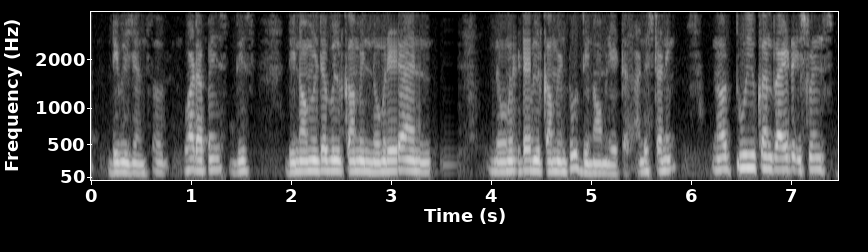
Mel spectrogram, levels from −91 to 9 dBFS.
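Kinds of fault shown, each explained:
Repeated packet loss (robotic sound): From 3.0 to 4.40 s, about a dozen holes keep hitting the audio, the longest about 120 ms. Each gets patched by stretching the last bit of sound, so roughly a third of that stretch is filler, giving a choppy, robotic texture with pieces gone.
Short concealed packet loss: Around 4.76 to 4.79 s, a tiny chunk of audio arrived too late to decode. The receiver bridged it by carrying the previous sound forward and then blending back into the real signal, so you get a quick smear or wobble there.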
